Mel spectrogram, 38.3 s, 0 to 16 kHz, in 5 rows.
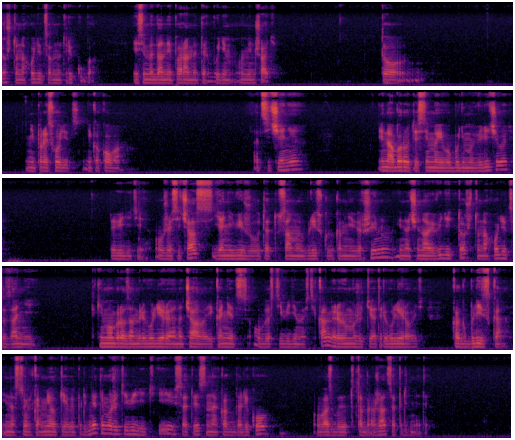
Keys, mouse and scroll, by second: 2.1-4.4 drag, 6.4-11.5 middle drag, 13.3 click, 30.9 click, 33.0-38.3 middle drag.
